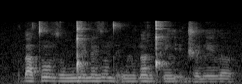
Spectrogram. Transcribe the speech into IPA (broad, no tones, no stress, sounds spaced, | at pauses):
ɗ a t õ z u ŋ͡ǃ i ɳ ẽ z õ d̪ ḛ w ɨ u̯ ɗ ã ǃʼ ĩ lʲ ḛ d͡ʒ ɵ lʲ ẽ l ɵ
